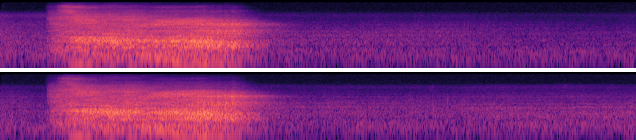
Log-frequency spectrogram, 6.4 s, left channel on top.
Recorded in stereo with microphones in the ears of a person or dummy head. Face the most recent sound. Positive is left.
turn(degrees=20)  # may be behind; listen again after turning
